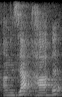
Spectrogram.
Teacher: തൊണ്ടയുടെയും ഏറ്റവും അടിഭാഗത്തിൽ നിന്ന് വരുന്ന അക്ഷരങ്ങളാണ്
